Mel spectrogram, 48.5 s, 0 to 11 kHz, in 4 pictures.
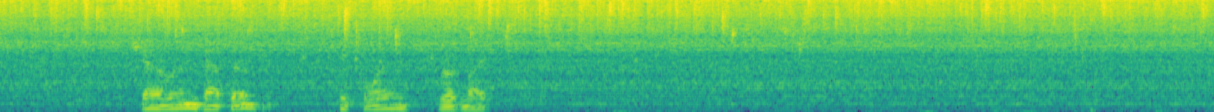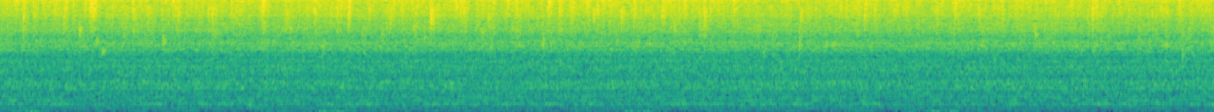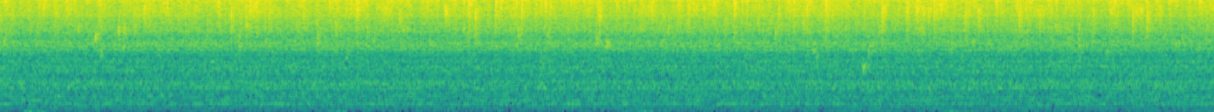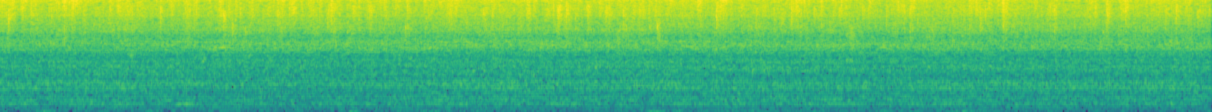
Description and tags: shower running 2
shower running h4n& rode mic
bath, bathroom, faucet, running, shower, tub, water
